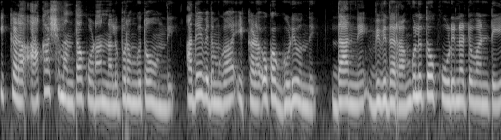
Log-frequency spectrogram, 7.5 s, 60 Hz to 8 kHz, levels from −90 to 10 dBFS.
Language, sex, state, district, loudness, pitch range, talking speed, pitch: Telugu, female, Andhra Pradesh, Srikakulam, -16 LUFS, 215-250 Hz, 145 wpm, 230 Hz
